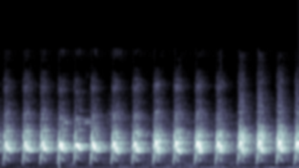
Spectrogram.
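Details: Cucak jenggot (grey-cheeked bulbul) chattering: a brisk, steady series of about fifteen rasping notes in three seconds, with a faint low background hum.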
